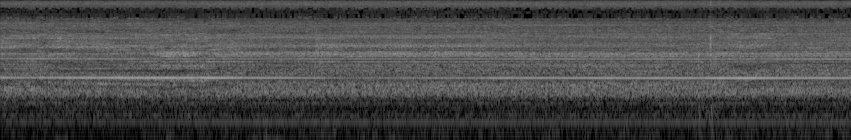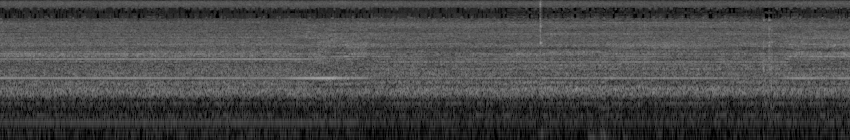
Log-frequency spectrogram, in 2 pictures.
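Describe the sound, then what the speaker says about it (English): Heat gun set on low, used to lift old tape from a vintage comic book, blowing with a steady, even whoosh and faint whine at moderate volume for the whole stretch, no talking. "I'm sure you can handle the sound of the heat gun. I'm going to use it on low"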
